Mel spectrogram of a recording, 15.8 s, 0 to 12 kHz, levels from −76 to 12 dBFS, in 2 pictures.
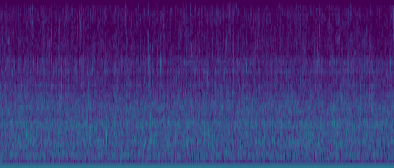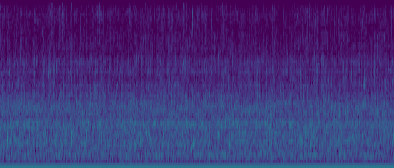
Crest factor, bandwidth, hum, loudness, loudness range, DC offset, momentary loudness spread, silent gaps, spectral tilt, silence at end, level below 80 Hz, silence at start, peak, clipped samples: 18 dB; 11.5 kHz; none; -42 LUFS; 0 LU; 0.5%; 1 LU; none; -3 dB/octave; 0 s; -74 dBFS; 0 s; -24 dBFS; under 0.1%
